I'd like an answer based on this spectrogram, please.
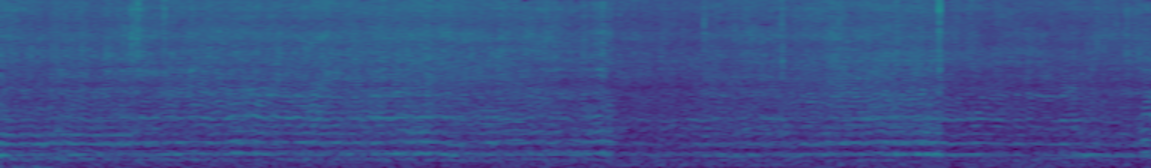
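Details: A riverside beehive of honey bees gives a full, steady buzzing hum with layered low tones, dipping briefly in loudness midway before swelling again.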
